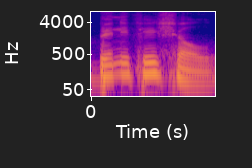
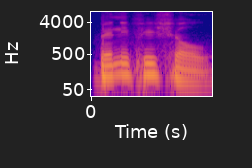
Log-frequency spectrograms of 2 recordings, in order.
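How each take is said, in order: The two takes are said the same way.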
